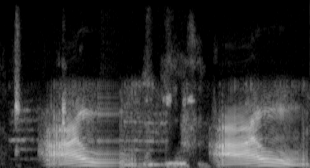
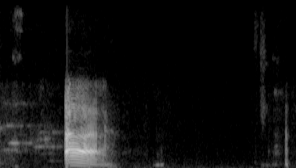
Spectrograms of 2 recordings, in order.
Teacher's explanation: Huruf ain tempat keluarnya adalah di tenggorokan bagian tengah ya. Tenggorokan bagian tengah dan suaranya itu seperti diayun sedikit.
